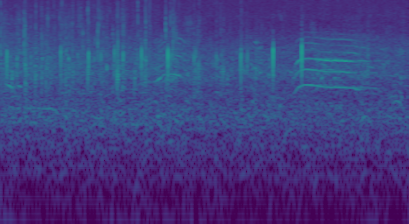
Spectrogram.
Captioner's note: applause and cheering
